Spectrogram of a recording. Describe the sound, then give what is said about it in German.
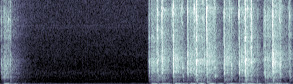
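Rapid keystrokes on a computer keyboard. A dense, continuous clatter of clicks starts suddenly after about a second and a half of near silence and keeps going at an even, busy pace. “Ich muss hier noch was auf meine schlaue Liste schreiben.”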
